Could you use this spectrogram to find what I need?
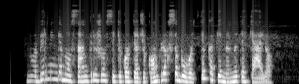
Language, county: Lithuanian, Panevėžys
